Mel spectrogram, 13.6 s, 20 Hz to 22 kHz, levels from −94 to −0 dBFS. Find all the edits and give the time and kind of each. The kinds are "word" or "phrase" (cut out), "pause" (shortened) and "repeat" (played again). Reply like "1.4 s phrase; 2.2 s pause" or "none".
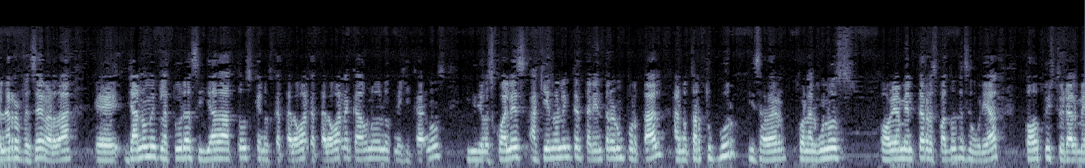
3.8 s repeat; 8.4 s pause; 9.9 s pause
